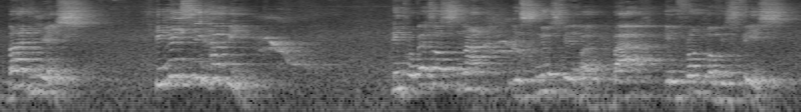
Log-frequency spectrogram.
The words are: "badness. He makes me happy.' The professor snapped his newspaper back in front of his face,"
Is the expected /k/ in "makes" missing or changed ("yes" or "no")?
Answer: yes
